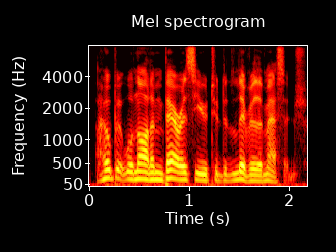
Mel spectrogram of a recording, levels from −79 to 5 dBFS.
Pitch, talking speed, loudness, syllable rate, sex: 140 Hz, 300 wpm, -16 LUFS, 8.3 syllables/s, male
